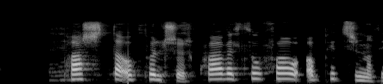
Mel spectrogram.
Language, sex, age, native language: Icelandic, female, 40-49, Icelandic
